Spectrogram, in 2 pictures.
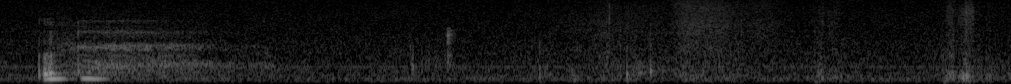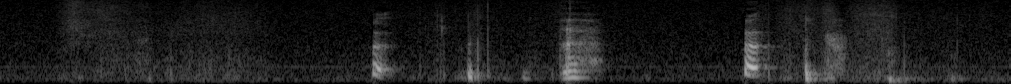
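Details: Pinched, stifled sneezes after long breathy build-ups from an incredibly tickly nose: breathy build-up breaths, then several short stifled sneezes, in a quiet room.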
